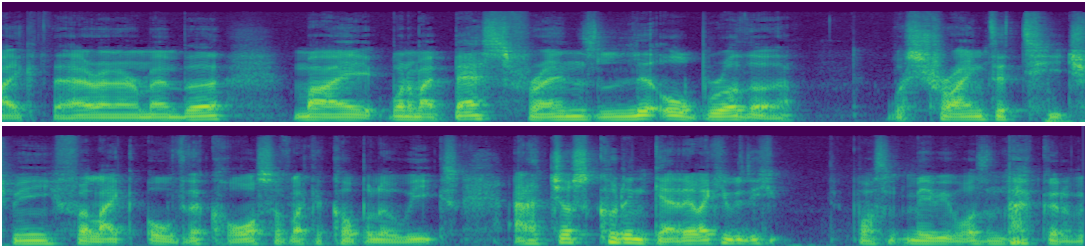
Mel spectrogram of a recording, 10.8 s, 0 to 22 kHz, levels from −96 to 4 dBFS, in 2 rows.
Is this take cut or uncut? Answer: uncut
